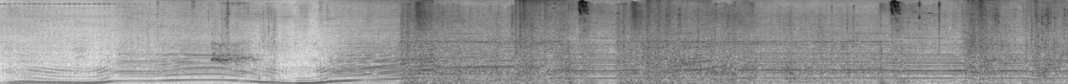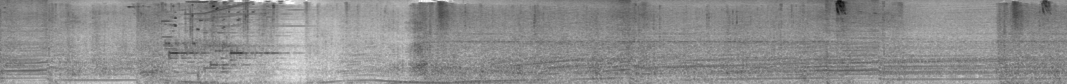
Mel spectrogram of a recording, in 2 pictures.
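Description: A game car's engine hums and whines, rising and falling in pitch as the car speeds up and slows down.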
